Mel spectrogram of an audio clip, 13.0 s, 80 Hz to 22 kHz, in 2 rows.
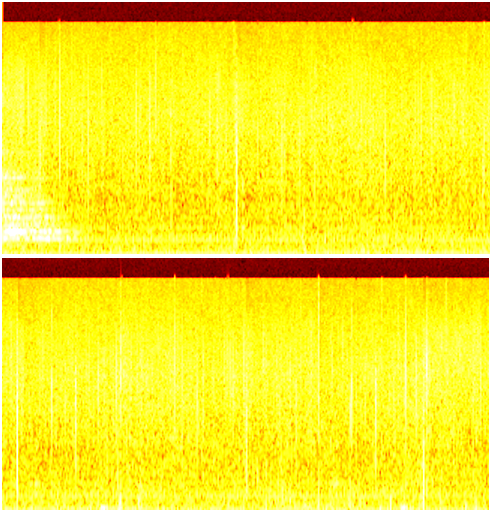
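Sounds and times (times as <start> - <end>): low hum: 0.0 - 1.2
steady hiss: 0.0 - 13.0
sharp clicks and crackles: 1.3 - 12.9.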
